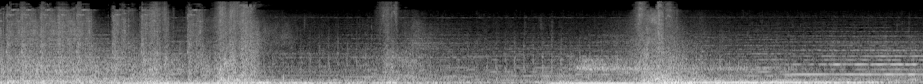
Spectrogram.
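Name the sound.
gunfire in Batman: The Telltale Series video game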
